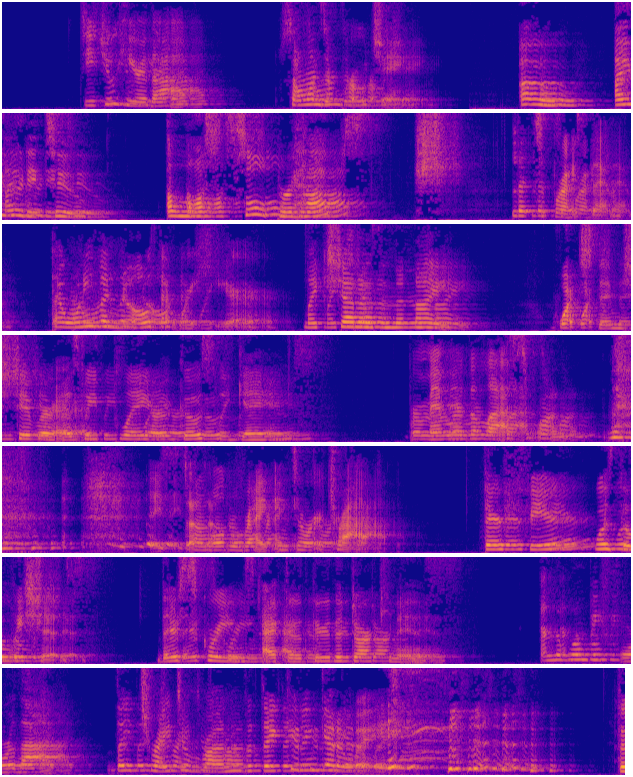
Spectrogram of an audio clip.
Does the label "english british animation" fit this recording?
No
